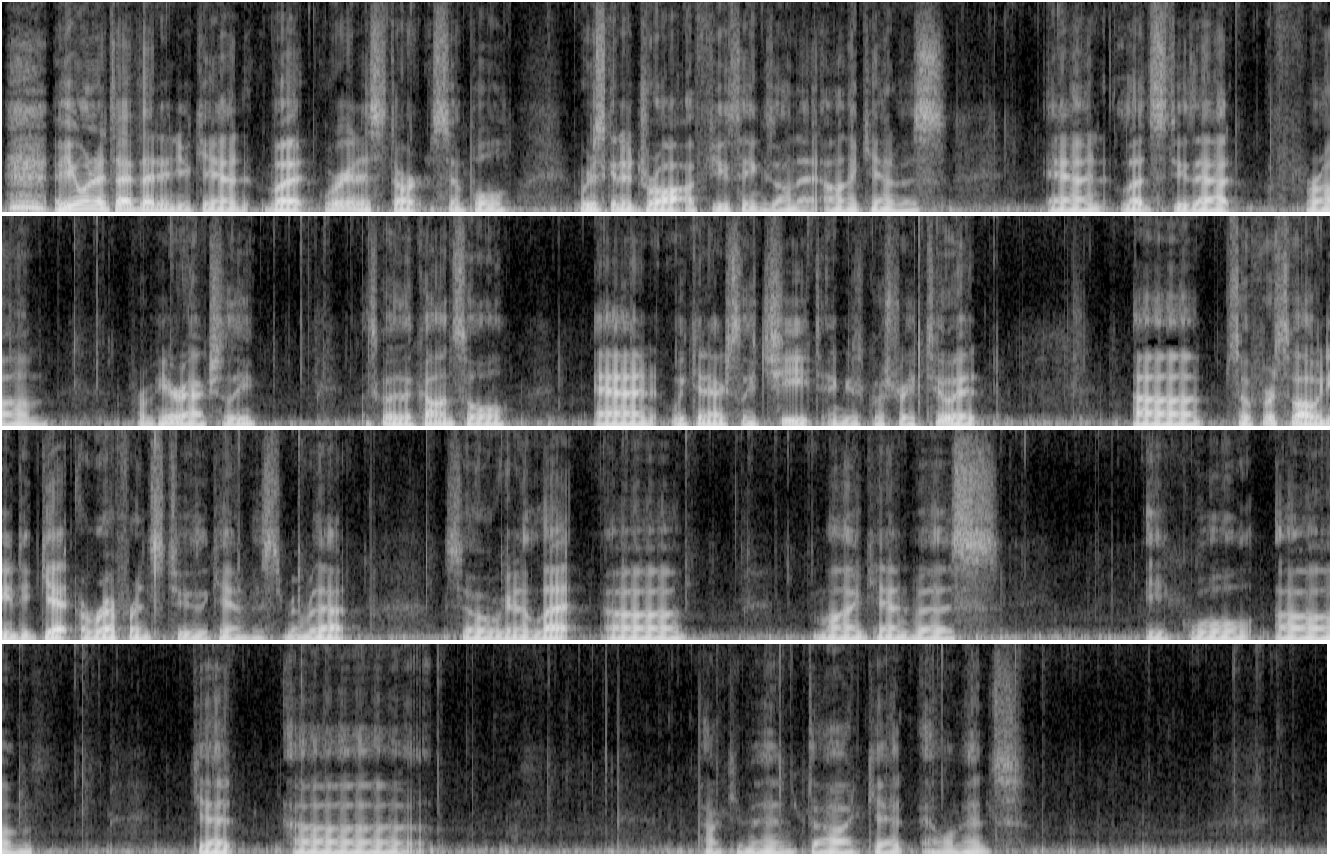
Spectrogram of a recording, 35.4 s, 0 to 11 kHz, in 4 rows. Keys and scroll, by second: 5.4 super+Tab, 7.7 super+Tab, 13.5 super+Tab, 18.4 super+Tab, 19.8-20.7 typing, 22.7-25.7 typing, 26.9-35.3 typing.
